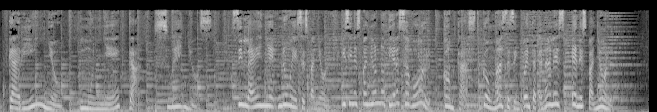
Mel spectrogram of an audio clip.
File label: female cuban neutral spanish latam commercial; devine voices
